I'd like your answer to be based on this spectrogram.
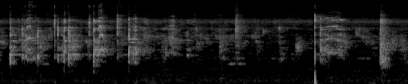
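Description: Spoon stirring street-style chicken 65 with chilli sauce and tomato sauce in a pan, making light scraping and metallic clinks in short irregular strokes, fairly quiet and with no voices.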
